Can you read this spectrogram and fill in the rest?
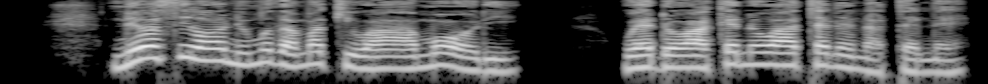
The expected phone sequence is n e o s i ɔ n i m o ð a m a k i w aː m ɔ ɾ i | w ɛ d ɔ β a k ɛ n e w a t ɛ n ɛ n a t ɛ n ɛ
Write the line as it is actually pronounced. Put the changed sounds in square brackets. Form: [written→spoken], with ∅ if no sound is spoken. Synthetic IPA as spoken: n e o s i ɔ n i m o ð a m a k i w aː m ɔ ɾ i | w ɛ d ɔ [β→w] a k ɛ n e w a t ɛ n ɛ n a t ɛ n ɛ

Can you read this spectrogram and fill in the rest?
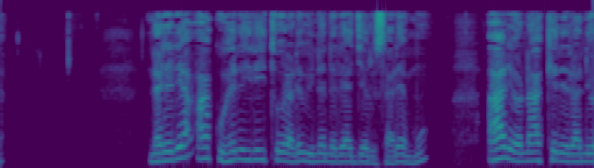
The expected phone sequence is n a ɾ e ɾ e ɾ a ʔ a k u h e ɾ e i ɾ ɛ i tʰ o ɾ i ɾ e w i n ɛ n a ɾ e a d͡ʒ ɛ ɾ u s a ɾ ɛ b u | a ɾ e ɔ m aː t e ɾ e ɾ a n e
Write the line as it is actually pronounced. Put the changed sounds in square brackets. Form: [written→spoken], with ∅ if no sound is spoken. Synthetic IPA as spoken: n a ɾ e ɾ e [ɾ→∅] a ʔ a k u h e ɾ e i ɾ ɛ i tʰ o ɾ [i→a] ɾ e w i n ɛ n [a→ɛ] ɾ e a d͡ʒ ɛ ɾ u s a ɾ ɛ [b→m] u | a ɾ e ɔ [m→n] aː [t→k] e ɾ e ɾ a n e

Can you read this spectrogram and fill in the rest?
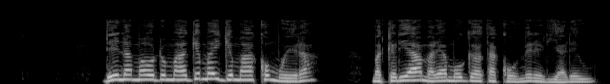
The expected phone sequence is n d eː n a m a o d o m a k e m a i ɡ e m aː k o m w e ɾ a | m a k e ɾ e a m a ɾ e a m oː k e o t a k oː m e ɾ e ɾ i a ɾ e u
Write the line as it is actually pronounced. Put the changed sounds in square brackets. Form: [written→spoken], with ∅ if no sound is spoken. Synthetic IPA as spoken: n d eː n a m a o d o m a [k→ɡ] e m a i ɡ e m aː k o m w e ɾ a | m a k e ɾ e a m a ɾ e a m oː [k→ɡ] e [o→ɔ] t a k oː m e ɾ e ɾ i a ɾ e u

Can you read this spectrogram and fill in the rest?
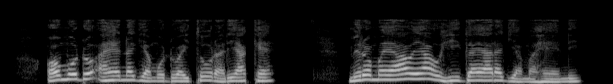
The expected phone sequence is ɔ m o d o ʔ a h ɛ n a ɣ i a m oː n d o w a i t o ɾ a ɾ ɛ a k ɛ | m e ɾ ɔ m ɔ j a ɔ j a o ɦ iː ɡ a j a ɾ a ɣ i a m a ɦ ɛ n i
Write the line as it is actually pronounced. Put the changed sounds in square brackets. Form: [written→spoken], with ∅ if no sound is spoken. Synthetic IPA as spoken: ɔ m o d o ʔ a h ɛ n a ɣ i a m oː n d o w a i t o ɾ a ɾ [ɛ→e] a k ɛ | m e ɾ ɔ m ɔ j a ɔ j a o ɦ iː ɡ a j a ɾ a ɣ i a m a ɦ ɛ n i

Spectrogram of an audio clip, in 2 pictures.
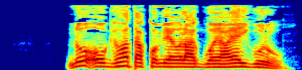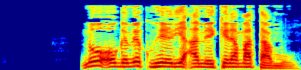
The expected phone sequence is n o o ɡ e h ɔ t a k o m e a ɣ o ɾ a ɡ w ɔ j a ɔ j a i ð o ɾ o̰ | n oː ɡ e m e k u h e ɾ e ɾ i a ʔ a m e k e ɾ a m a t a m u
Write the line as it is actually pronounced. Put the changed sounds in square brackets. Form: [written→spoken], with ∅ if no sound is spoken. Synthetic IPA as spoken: n o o ɡ e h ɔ t a k o m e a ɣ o ɾ a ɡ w ɔ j a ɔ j a i [ð→ɣ] o ɾ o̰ | n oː ɡ e m e k u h e ɾ e ɾ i a ʔ a m e k e ɾ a m a t a m u

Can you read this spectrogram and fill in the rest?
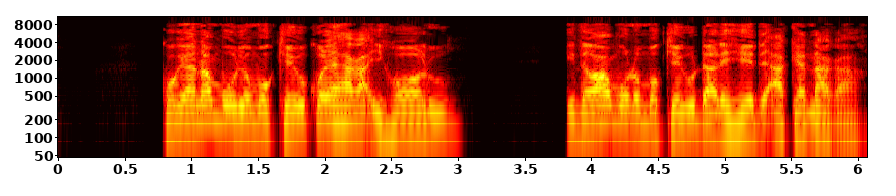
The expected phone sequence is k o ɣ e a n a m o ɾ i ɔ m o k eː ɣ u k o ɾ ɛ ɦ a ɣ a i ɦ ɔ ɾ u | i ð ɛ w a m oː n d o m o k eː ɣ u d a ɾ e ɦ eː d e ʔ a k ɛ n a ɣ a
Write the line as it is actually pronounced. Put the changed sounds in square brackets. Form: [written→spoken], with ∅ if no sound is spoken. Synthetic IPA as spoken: k o ɣ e a n a m o ɾ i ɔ m o k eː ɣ u k o ɾ ɛ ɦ a ɣ a i ɦ ɔ ɾ u | i ð ɛ w a m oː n d o m o k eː ɣ u d a ɾ e ɦ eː d e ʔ a k ɛ n a ɣ a

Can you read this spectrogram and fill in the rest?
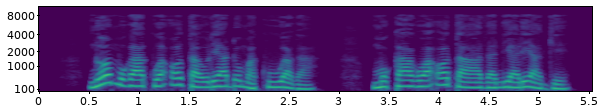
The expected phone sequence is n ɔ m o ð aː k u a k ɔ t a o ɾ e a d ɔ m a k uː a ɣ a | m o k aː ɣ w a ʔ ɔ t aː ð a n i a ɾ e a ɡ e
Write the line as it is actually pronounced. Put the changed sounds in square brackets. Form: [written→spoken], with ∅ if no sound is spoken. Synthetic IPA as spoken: n ɔ m o [ð→ɣ] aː k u a [k→ʔ] ɔ t a o ɾ e a d [ɔ→o] m a k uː a ɣ a | m o k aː ɣ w a ʔ ɔ t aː ð a n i a ɾ e a ɡ e

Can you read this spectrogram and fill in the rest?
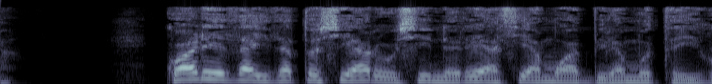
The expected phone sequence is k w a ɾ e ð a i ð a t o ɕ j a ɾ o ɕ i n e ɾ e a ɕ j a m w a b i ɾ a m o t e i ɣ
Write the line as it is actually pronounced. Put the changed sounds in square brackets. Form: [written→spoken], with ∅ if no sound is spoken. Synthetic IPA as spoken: k w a ɾ e ð a i ð a t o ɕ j a ɾ o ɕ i n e ɾ e a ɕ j a m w a b i ɾ a m o t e i ɣ

